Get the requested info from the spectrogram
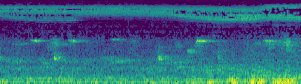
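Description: Wild birds calling outdoors: short chirps and brief downward-sliding notes scattered a few times a second, over a steady high hiss, with low rumbling that picks up toward the end.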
